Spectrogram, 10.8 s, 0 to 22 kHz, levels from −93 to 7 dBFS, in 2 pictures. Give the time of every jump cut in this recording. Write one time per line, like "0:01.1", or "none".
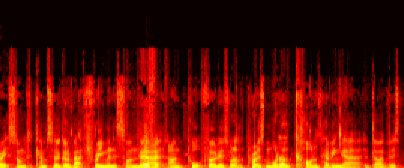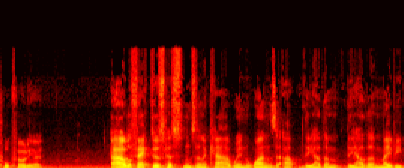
0:02.4
0:03.5
0:04.3
0:07.1
0:07.6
